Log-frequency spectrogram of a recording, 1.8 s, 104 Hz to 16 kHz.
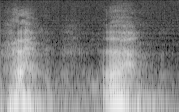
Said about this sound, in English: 23. If you really need to know, 23, my parents just gasped a little bit.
